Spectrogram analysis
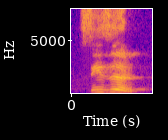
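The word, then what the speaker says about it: scissors: सीजर, कैंची, यहाँ सी silent है।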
